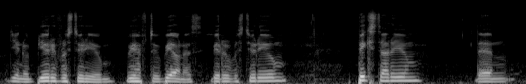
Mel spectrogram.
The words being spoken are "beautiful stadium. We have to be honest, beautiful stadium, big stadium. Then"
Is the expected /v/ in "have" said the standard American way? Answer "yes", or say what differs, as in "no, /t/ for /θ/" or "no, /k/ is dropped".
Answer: no, /f/ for /v/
